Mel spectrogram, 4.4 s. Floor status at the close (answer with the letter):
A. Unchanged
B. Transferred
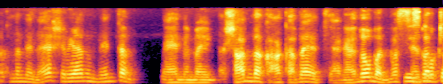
B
